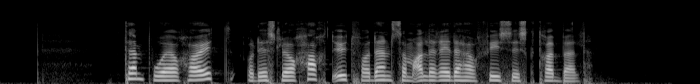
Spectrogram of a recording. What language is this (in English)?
Norwegian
